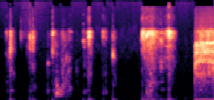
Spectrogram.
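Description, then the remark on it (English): Wet gulping sounds of someone drinking: a run of short mouth clicks and swallows, then a longer sloshing gulp and a final burst of rushing noise at the end, with no talking. “Another gulp.”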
